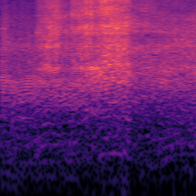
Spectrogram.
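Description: Enduro motorcycle engines running as dirt bikes ride slowly past through a muddy section, one close by and another approaching.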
